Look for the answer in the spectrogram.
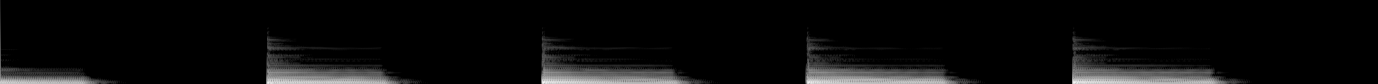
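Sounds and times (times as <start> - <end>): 
bass: 0.0 - 1.3, 2.6 - 4.2, 5.4 - 7.1, 8.0 - 9.8, 10.7 - 12.5.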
